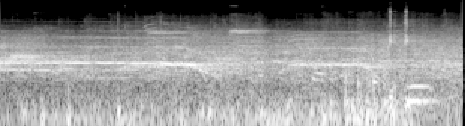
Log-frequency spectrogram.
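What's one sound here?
A crowd of players and onlookers chatters in a large echoing hall.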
